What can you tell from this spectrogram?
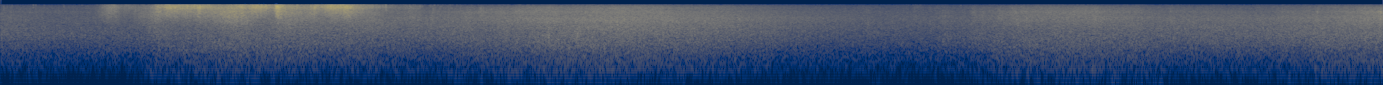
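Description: Sea surf on a shingle beach: a steady rushing hiss of waves that swells and eases over several seconds.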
